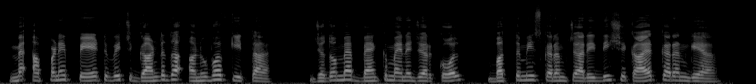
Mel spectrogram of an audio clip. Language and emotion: Punjabi, fearful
